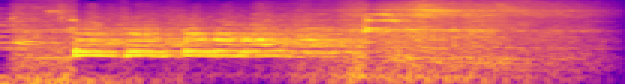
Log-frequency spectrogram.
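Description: Horn of an approaching passenger train's cab car, a chord of steady notes starting about half a second in and held for nearly two seconds, over the train's running rumble. The sound fades out near the end.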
